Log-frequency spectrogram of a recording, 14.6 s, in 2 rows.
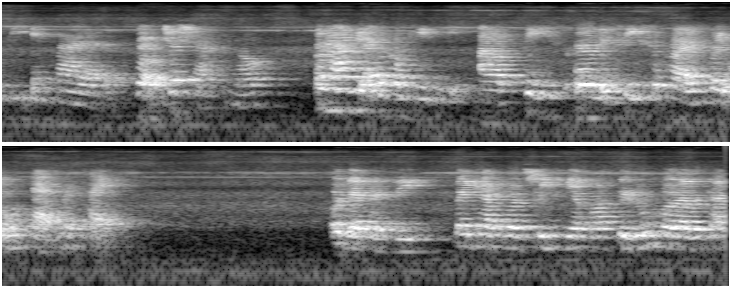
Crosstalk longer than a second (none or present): none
